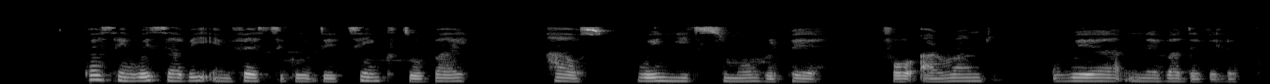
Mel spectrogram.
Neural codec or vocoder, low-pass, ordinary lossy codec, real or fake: none; 7.2 kHz; MP3, 24 kbps; real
